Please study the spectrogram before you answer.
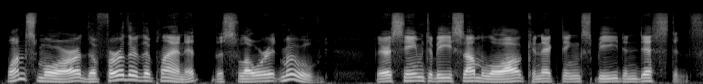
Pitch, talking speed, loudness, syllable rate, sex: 145 Hz, 170 wpm, -17 LUFS, 4.7 syllables/s, male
